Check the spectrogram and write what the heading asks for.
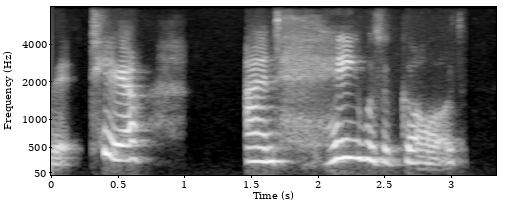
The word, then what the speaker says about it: Tyr: So I say Tyr because that's the Danish pronunciation of it, but mainly people will call it Tyr.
